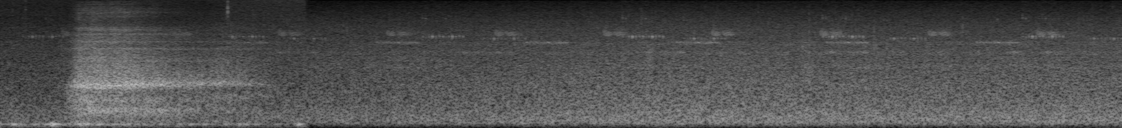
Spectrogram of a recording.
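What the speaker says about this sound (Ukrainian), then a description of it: "Зробіть глибокий вдих і видих через рот." A deep breath through the mouth during a whispered sleep meditation: one strong, close, airy intake swelling and fading over a couple of seconds, followed by a quiet, steady background hush with faint insect-like chirps.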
